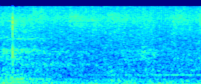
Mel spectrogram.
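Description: A pause in a recorded speech: steady background hiss and room noise with no voice, until speech resumes just after.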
